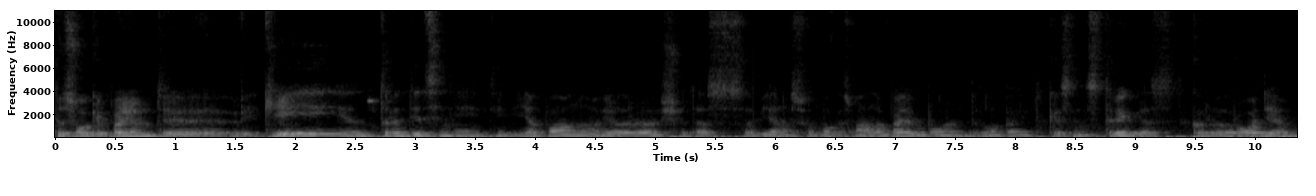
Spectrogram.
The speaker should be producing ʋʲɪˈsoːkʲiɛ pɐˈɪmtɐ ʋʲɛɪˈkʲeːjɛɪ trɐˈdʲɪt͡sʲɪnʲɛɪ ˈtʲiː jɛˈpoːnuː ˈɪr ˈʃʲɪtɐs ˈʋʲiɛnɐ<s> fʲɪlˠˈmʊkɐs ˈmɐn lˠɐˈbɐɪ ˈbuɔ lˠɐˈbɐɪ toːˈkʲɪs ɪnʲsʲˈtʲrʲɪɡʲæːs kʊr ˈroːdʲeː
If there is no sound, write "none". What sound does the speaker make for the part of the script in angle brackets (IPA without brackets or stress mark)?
s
